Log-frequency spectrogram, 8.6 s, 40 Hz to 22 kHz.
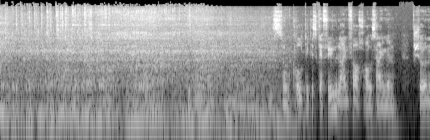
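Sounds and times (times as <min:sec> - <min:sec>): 
1960s Italian car engine idling and revving: 0:00.0 - 0:06.3
speech: 0:05.7 - 0:08.5.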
